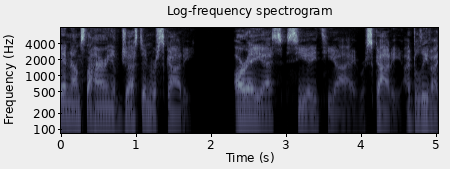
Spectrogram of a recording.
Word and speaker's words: Rascati: Well, they announced the hiring of Justin Rascati, R-A-S-C-A-T-I, Rascati.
